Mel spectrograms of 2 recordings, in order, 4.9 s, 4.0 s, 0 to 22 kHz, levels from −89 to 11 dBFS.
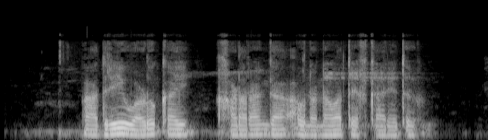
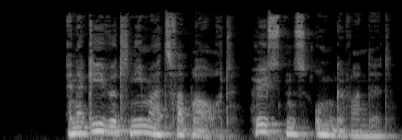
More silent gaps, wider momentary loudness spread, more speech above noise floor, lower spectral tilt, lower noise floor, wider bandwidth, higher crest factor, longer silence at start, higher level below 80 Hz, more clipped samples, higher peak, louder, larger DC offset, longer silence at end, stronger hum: neither; about the same, 12 LU vs 10 LU; second, 34 dB vs 59 dB; about the same, -7.5 dB/octave vs -6.5 dB/octave; second, -47 dBFS vs -82 dBFS; second, 7.8 kHz vs 16 kHz; about the same, 16 dB vs 14 dB; first, 0.8 s vs 0.65 s; about the same, -40 dBFS vs -42 dBFS; neither; first, 0 dBFS vs -10 dBFS; first, -15 LUFS vs -24 LUFS; neither; first, 0.6 s vs 0.05 s; neither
